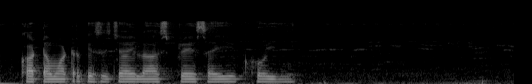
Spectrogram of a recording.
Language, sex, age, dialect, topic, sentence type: Magahi, male, 18-24, Western, agriculture, question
